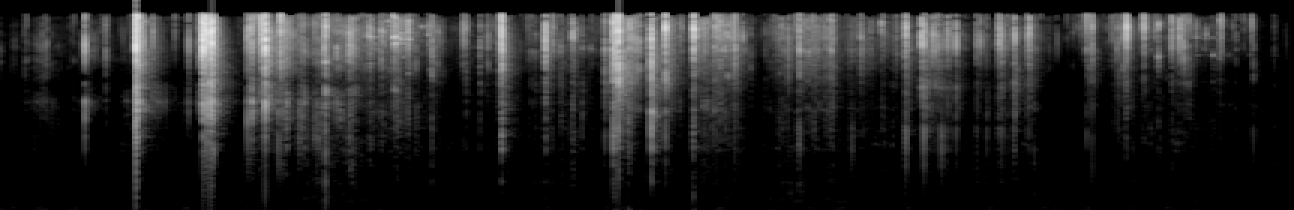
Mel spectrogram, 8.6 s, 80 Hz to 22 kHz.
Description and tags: oeuf.ecrase 03
organic, biologic, crack, eggs, crackle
